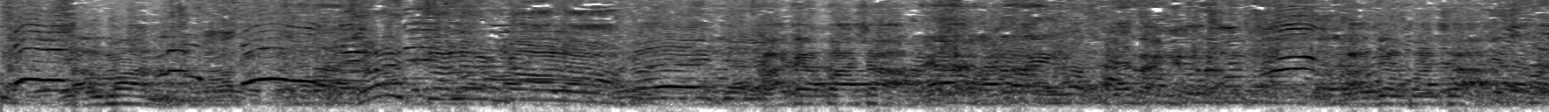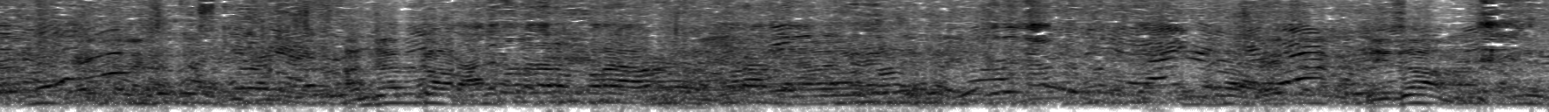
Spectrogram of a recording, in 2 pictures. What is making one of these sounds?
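A man speaks into a microphone to the crowd.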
